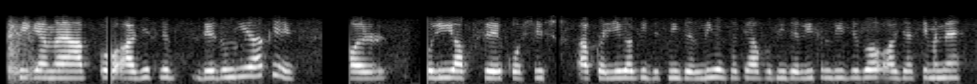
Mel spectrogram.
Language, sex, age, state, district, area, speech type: Urdu, female, 18-30, Uttar Pradesh, Shahjahanpur, urban, conversation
